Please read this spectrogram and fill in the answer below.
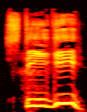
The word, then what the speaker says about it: Stighi: Stigi. Det är ett H där som man måste uttala. Hi. Stig. – S-T-I-G-H-I. – H-I, ja.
